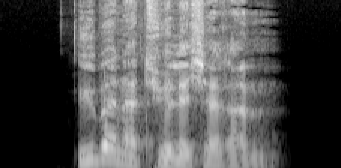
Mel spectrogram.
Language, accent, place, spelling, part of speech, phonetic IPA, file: German, Germany, Berlin, übernatürlicherem, adjective, [ˈyːbɐnaˌtyːɐ̯lɪçəʁəm], De-übernatürlicherem.ogg
- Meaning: strong dative masculine/neuter singular comparative degree of übernatürlich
